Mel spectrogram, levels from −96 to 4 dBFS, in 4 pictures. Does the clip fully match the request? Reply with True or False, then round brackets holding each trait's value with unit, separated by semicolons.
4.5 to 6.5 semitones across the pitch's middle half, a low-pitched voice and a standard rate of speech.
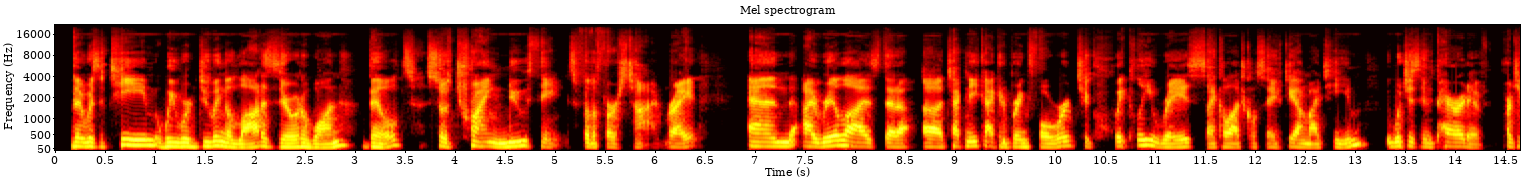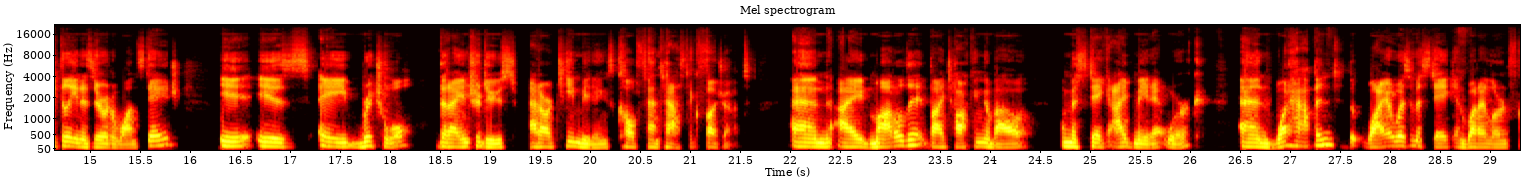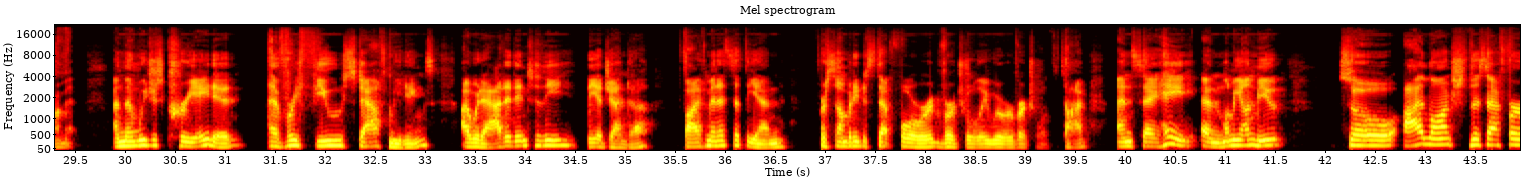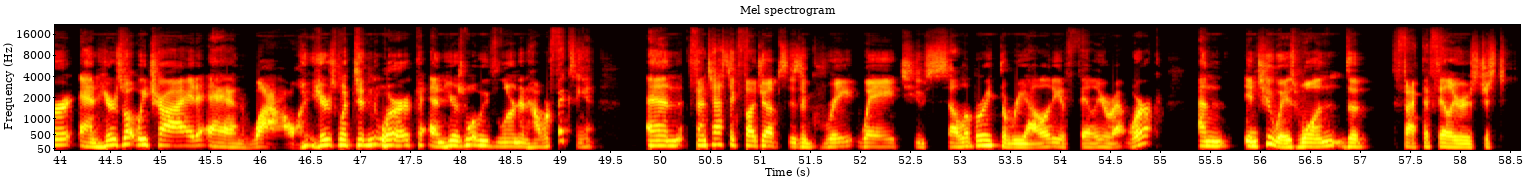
True (5.0 semitones; 130 Hz; 190 wpm)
